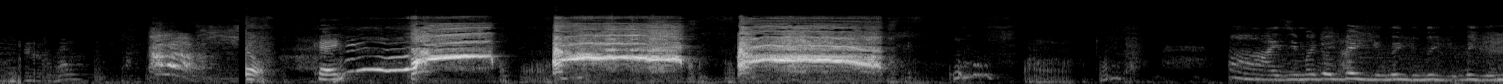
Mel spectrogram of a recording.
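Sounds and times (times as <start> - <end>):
dog screaming high-pitched cries: 3.5 - 9.0.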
